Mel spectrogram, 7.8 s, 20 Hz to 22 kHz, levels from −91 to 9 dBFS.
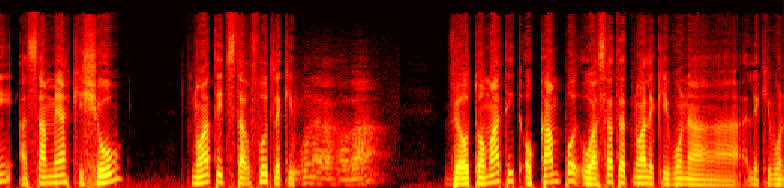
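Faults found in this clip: Close mic signal likely dropped, capture falling back to a distant microphone, 2.95–4.01 s. Speech turns abruptly roomy and hollow, bass thinned, level down about 10 dB, room noise rising to about 35 dB under the speech. Hard cut in and hard cut back out, no crossfade.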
